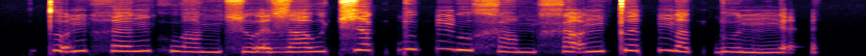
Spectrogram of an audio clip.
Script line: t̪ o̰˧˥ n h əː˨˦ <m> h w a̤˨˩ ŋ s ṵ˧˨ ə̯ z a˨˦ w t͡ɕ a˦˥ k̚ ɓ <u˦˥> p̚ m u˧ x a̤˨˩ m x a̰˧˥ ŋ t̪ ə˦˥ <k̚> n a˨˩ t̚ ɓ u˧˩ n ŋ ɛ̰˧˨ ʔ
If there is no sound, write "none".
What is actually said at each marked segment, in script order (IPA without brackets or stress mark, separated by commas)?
ŋ, u˦˥, t̚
